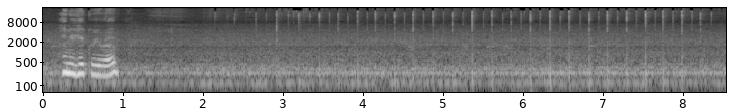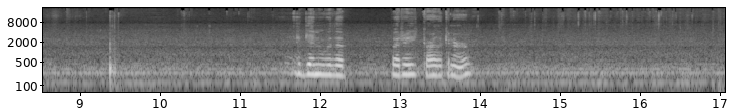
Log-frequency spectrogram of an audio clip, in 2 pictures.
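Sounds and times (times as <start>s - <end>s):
steady low hum: 0.0s - 17.0s
seasoning shaken from container: 14.5s - 17.0s.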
